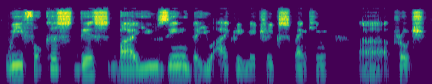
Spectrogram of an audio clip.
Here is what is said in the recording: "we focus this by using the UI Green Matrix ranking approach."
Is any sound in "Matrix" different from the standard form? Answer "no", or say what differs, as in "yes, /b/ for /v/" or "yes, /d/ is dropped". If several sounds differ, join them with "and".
no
